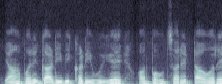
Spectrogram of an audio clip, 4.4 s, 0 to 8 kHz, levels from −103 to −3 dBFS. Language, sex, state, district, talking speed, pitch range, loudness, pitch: Hindi, male, Jharkhand, Deoghar, 175 wpm, 130-145 Hz, -17 LUFS, 135 Hz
